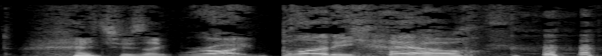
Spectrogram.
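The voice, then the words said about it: Cartoonish put-on British accent. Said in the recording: “tell me how good my British accent is ... cartoonish and stereotypical ... really good cartoonish, okay. stereotypical versions of accents”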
